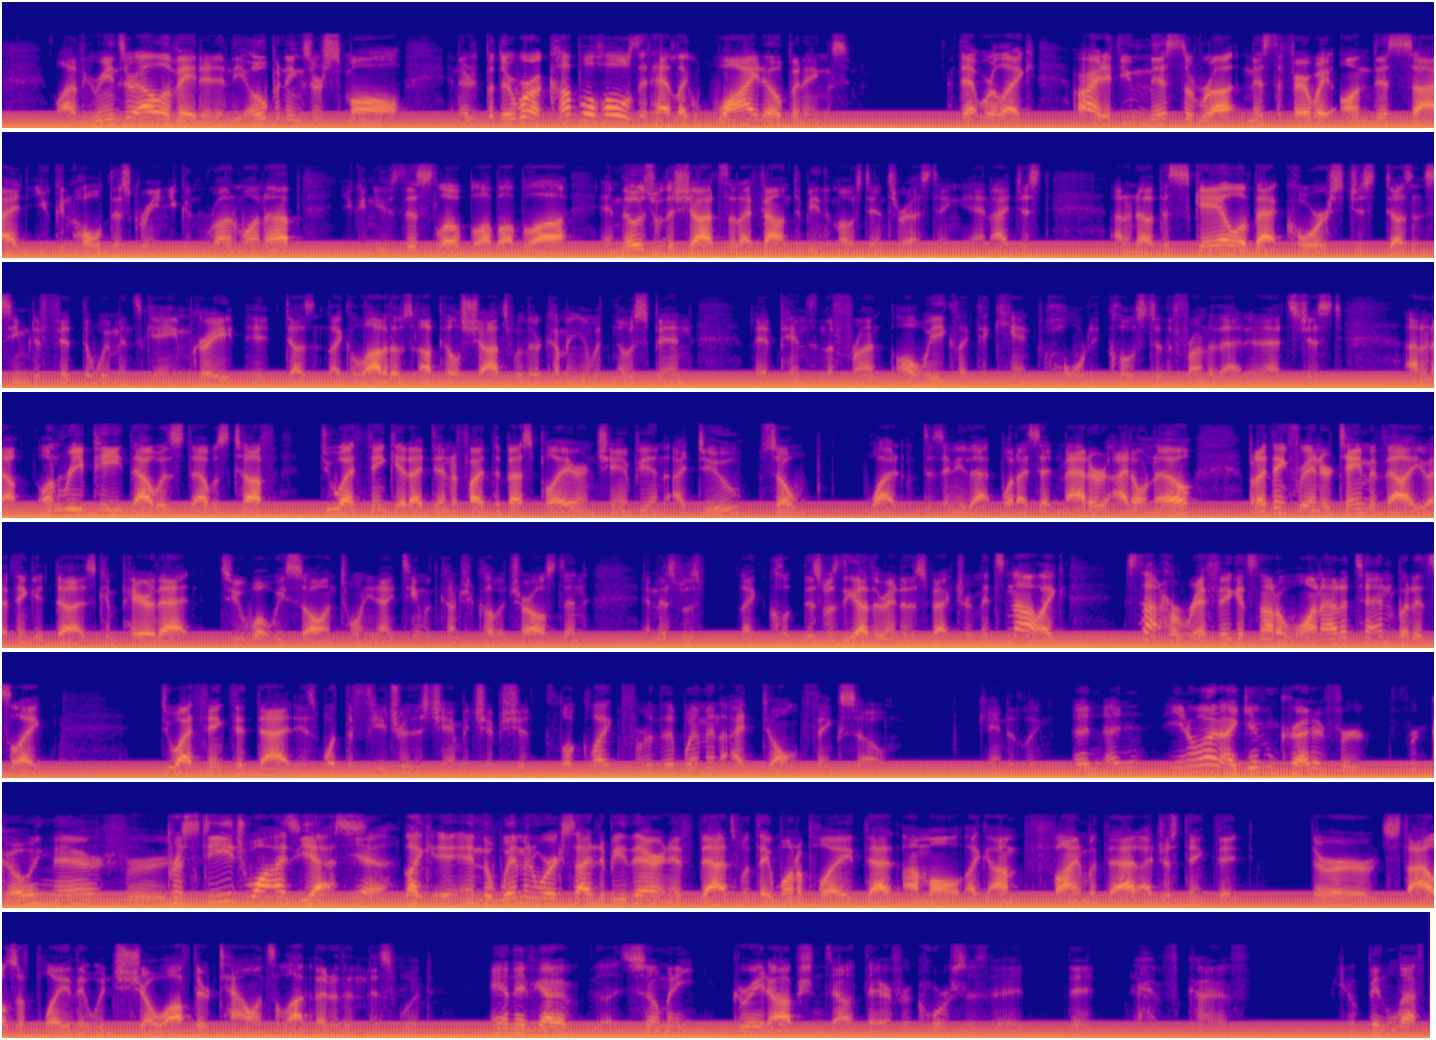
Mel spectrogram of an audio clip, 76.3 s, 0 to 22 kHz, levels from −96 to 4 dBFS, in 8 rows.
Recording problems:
high frequencies cut off; noticeable; nothing above 7.5 kHz
electrical hum; loud; throughout; 50 Hz, 8 dB below the speech

